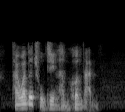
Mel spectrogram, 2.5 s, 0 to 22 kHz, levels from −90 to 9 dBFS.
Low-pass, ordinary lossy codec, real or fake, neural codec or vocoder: 5.4 kHz; AAC, 24 kbps; fake; codec, 16 kHz, 1 kbps, X-Codec, HuBERT features, trained on LibriSpeech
